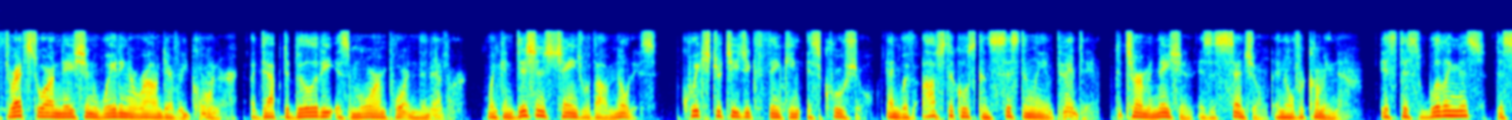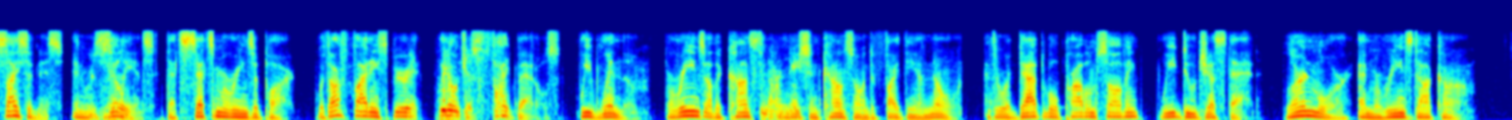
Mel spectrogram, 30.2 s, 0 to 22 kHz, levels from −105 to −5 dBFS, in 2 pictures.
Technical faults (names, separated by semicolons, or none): AMR bit errors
